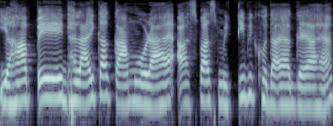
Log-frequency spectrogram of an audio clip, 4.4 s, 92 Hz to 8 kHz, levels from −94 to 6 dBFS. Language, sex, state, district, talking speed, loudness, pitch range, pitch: Hindi, female, Bihar, Samastipur, 190 wpm, -15 LUFS, 195-230 Hz, 210 Hz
